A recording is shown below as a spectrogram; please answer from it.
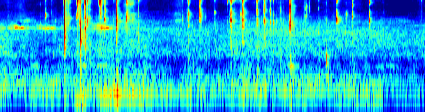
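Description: Computer keyboard being typed on: faint, irregular key clicks, several a second.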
